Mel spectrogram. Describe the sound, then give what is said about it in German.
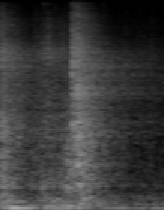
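An old small door with a rusty key in its lock springs open in a single brief, fairly faint burst, with no talk. “sprang die Türe auf”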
